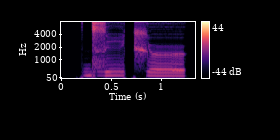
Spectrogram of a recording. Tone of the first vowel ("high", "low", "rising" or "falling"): low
